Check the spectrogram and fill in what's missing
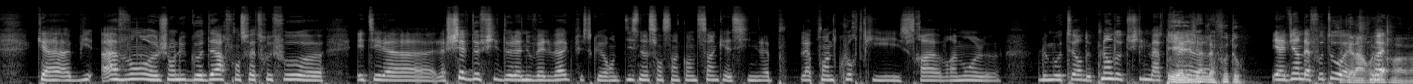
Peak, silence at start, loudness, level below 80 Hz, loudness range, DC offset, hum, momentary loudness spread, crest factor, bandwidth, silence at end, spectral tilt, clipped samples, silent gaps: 0 dBFS; 0 s; -20 LUFS; -42 dBFS; 6 LU; under 0.1%; none; 10 LU; 20 dB; 16 kHz; 0 s; -5 dB/octave; under 0.1%; none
